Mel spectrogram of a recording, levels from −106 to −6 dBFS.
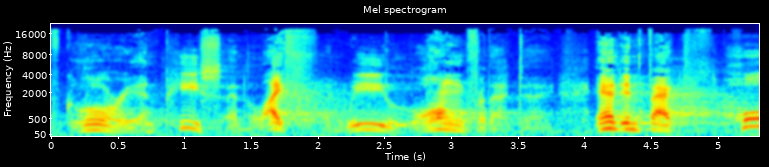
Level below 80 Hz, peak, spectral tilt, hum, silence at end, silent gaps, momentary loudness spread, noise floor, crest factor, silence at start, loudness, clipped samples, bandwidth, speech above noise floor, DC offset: -66 dBFS; -4 dBFS; -4.5 dB/octave; none; 0 s; none; 19 LU; -51 dBFS; 26 dB; 0 s; -28 LUFS; under 0.1%; 19 kHz; 23 dB; under 0.1%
